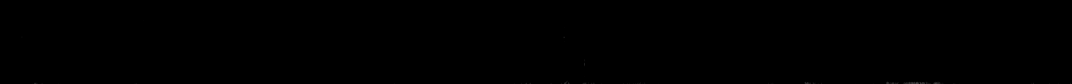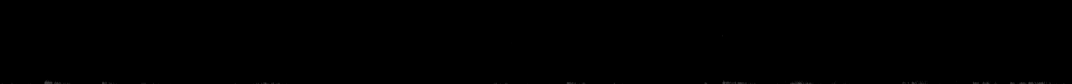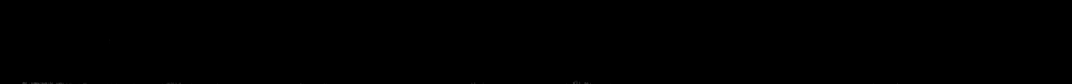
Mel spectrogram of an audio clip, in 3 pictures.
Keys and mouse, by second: 0.4 Tab, 0.6 click, 1.4 Tab, 1.7-3.8 right drag, 2.6-3.8 drag, 5.7 KP_0, 6.8-8.9 drag, 7.6 Tab, 8.1 a, 8.9 ctrl+s, 10.1-12.4 right drag, 11.3 g, 11.8 s, 12.4-14.5 drag, 16.5 s, 17.2-23.0 drag, 18.0 g, 19.5-21.7 right drag, 19.8 g, 20.5 a, 20.9 a, 21.1 a, 21.7 ctrl+s, 23.4-27.8 right drag, 26.2 s, 27.1-28.9 drag, 27.3 g, 29.1-31.8 drag.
